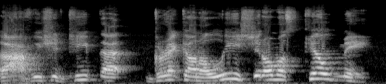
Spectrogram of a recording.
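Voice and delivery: goblin voice. In a fantasy game, voicing a character posing as a goblin, convincing goblin voice. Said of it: "adopts his his most convincing goblin".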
